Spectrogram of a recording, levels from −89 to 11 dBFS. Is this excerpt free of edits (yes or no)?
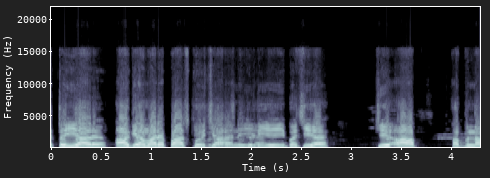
no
